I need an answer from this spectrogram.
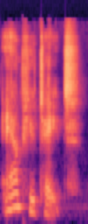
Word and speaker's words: amputate: she has amnesia so amputate okay we've got that u in the middle of the word and it's surrounded by consonants so there's kind of a y sound in front of it amputate not amputate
